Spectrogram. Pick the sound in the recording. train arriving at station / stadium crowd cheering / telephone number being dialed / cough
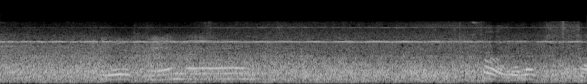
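train arriving at station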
